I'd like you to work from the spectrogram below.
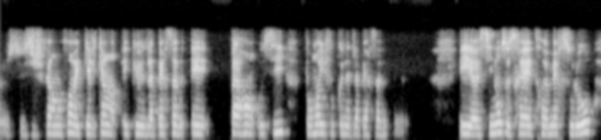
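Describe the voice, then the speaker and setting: A woman's fairly high, monotone, flat voice at a moderate pace, broken by long, frequent pauses. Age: 20s. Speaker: actress. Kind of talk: interview.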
